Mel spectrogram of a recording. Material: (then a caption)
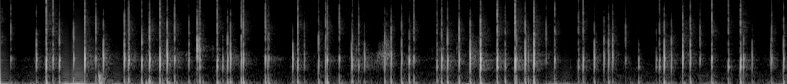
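Plastic. Long nails tap and scratch the labeled face of a small, hollow, oval yellow-green plastic lunch box held in both hands. Rapid, sharp, dry clicks come in dense bursts, each dying away almost instantly, with brief scratchy rustles between them and a faint low hum underneath.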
